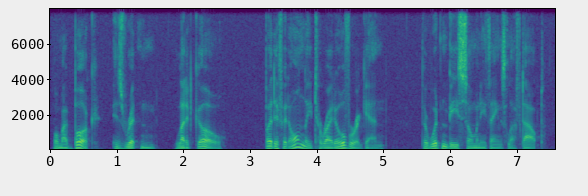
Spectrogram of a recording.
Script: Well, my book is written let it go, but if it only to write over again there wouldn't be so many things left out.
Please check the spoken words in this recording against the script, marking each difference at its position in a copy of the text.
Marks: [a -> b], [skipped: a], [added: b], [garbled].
Well, my book is written let it go, but if it only to write over again there wouldn't be so many things left out.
